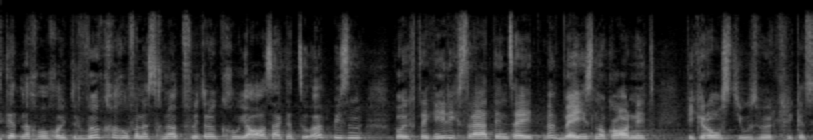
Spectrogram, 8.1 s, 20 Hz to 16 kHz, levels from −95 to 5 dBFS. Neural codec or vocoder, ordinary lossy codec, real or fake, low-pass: vocoder, 44.1 kHz, 128 mel bands, Pupu-Vocoder; none; fake; 14.4 kHz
